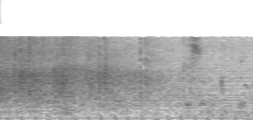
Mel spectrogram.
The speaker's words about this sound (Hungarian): Nekem nem tapsoltak, csak neked.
